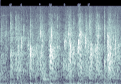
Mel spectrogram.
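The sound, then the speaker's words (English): A crowd claps for the Lord Jesus together in a dense, steady patter of many hands, sharp bright slaps overlapping continuously at a fairly even loudness, with no voices standing out. “Clap for the Lord Jesus.”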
